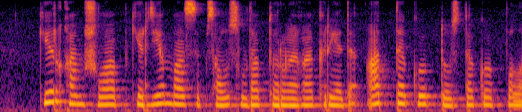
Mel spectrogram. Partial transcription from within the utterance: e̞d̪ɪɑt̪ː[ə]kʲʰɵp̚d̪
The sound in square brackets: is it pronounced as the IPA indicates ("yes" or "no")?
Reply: no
